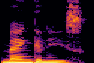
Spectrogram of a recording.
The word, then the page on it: manganese: American English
